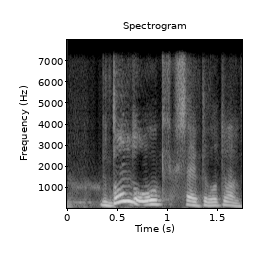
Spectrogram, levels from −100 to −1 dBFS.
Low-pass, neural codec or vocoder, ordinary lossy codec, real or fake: 7.2 kHz; codec, 16 kHz, 1 kbps, FreqCodec, smaller model; none; fake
